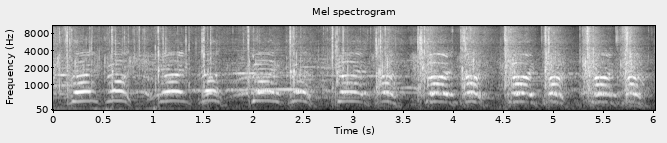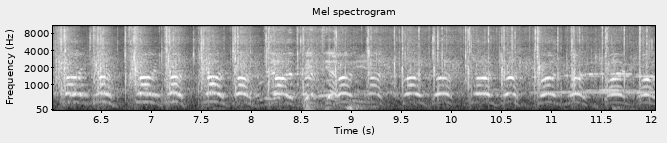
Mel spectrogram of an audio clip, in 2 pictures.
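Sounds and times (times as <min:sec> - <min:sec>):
crowd chanting in rhythm: 0:00.0 - 0:12.0.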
